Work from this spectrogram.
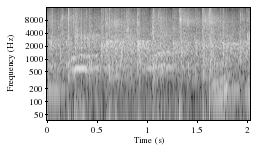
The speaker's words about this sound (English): You, if you help a stag team, could you just raise your hand? Just hey, everyone, give a big round of applause.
